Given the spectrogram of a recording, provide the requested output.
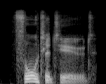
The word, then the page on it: fortitude: British English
